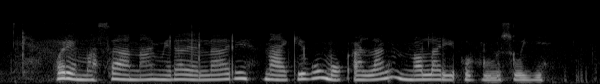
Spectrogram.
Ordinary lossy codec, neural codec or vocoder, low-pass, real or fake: Opus, 64 kbps; none; 7.2 kHz; real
